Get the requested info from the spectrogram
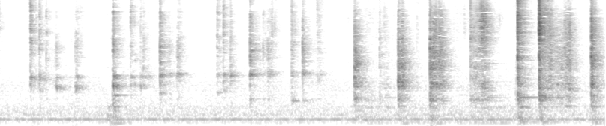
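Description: A cooking utensil clinking and scraping in a skillet as spaghetti sauce is worked into partly frozen ground meat: irregular light clicks, with several longer scrapes in the second half.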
